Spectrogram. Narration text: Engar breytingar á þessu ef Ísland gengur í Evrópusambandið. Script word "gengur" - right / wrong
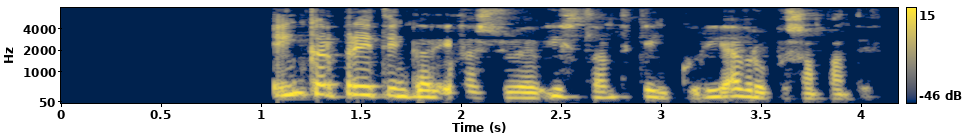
right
